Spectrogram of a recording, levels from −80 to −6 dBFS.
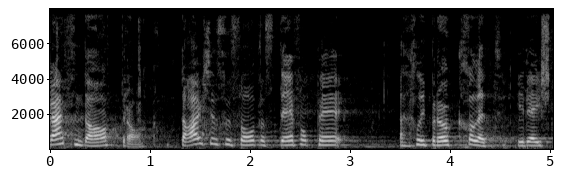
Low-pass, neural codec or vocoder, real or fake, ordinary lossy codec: none; codec, 16 kHz, 8 kbps, FreqCodec, larger model; fake; none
